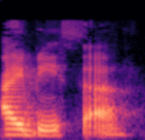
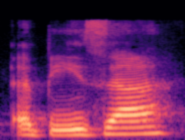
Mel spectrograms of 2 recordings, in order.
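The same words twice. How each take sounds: First: The first vowel sounds like 'eye'. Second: The first vowel sounds like 'eh'. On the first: This is the way it is said in the UK and Europe. "like an I" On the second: This is the way it is said here. "here we say Ibiza"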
